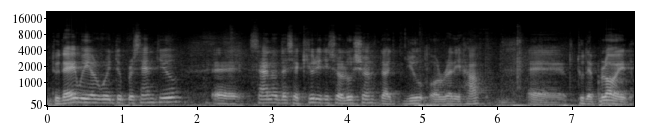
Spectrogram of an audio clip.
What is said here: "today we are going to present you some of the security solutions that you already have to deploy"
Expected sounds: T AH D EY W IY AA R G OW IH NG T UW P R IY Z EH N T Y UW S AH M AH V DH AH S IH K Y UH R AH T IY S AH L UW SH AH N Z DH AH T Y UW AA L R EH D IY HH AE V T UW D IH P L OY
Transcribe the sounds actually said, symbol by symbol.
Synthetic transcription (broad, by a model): T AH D EY W IY AA R G OW IH NG T UW P R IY S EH N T Y UW S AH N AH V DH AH S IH K Y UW R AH T IY S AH L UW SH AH N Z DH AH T Y UW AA L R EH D IY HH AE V T UW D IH P L OY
